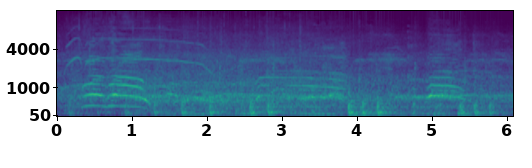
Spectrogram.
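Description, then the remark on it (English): A loud crowd at Morumbi Stadium during a Brazil versus Bolivia football game chants and sings in unison while huge 10-foot drums pound out a steady beat beneath them, the voices rising and falling in sustained, drawn-out calls. “They are out of their minds singing in huge 10-foot drums.”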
